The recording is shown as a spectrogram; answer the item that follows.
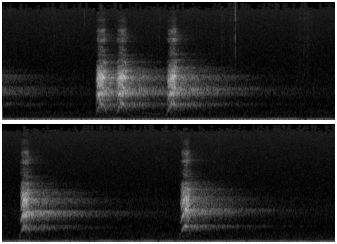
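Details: Dog barks in a compilation of barking and howling: a quick double bark, a third soon after, then single barks at about five and eight seconds, each loud and echoing over a quiet background.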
